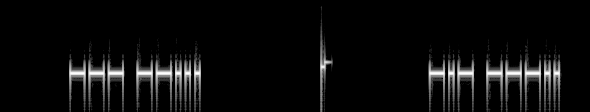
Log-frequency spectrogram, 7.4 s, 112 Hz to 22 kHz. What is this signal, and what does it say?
Morse code, heard as a keyed tone, about 20 wpm, 700 Hz. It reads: O7 K8
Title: Single-Letter Single-Number 20wpm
